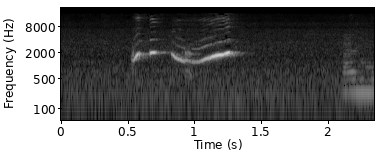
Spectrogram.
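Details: Pet cockatiel talking, apparently saying "What are you doing?" and "washing", gives a short run of whistled, speech-like syllables that swoop down and then rise.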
